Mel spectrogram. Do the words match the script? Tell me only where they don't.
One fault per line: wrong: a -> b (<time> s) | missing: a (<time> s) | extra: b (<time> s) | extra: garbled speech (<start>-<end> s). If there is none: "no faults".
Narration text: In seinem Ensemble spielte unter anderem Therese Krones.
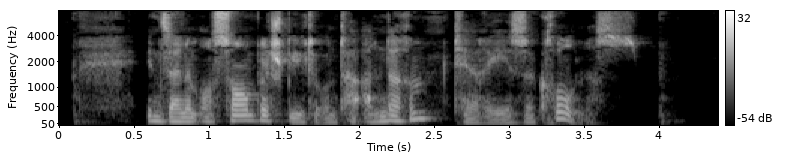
no faults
